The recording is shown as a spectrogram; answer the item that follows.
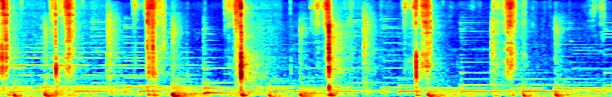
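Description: Chef's knife chopping red onion on a wooden cutting board: irregular sharp strokes of the blade hitting the board, about one or two a second, over quiet background music.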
